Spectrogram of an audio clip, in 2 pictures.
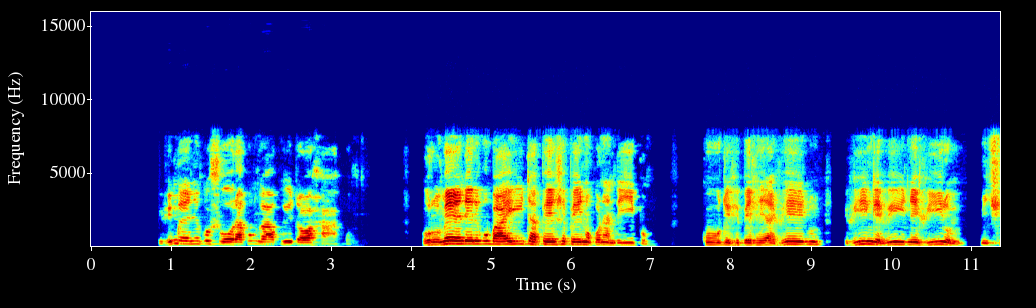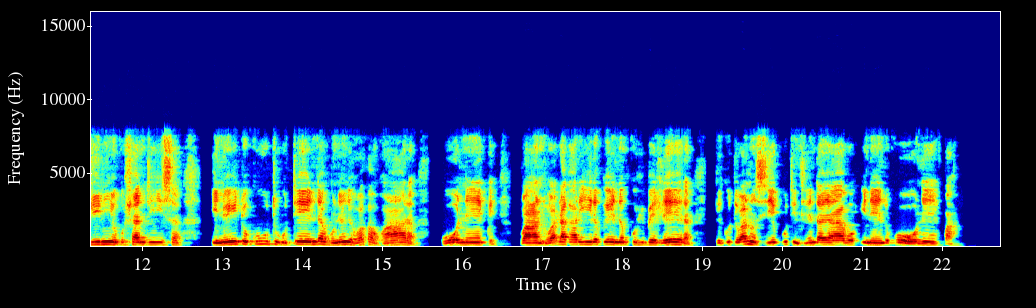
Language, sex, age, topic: Ndau, female, 36-49, health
